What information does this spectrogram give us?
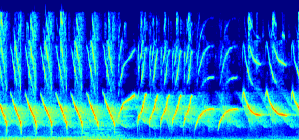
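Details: Canary tutor song for training young canaries: a run of fast descending whistled sweeps, then slower, higher, separate upward-curving notes repeated about twice a second, with a faint low hum underneath.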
